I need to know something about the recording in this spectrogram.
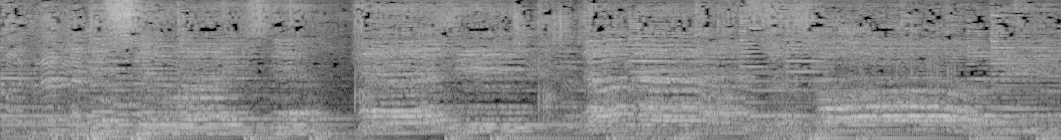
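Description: Church worship team of male and female singers singing a gospel song together into handheld microphones, amplified through the PA.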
